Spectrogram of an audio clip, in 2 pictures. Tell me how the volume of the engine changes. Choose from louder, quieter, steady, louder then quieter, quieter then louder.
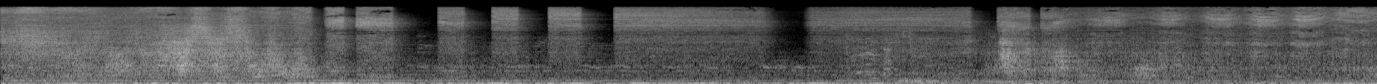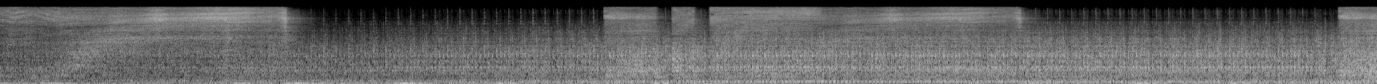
louder.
